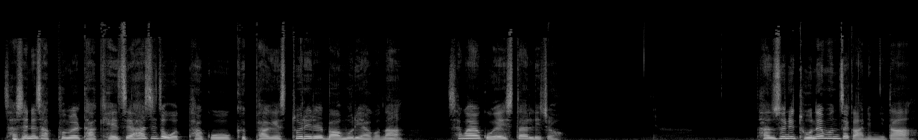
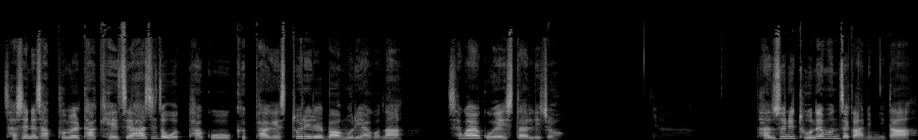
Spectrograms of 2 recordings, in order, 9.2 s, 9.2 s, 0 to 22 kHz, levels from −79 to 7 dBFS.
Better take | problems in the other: first | thin; very; fading below 800 Hz

